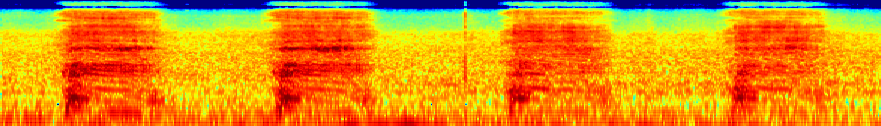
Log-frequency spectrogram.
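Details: A man snoring loudly in his sleep: four loud, rough snores at a steady pace, about eight breaths a minute, with quiet exhalations between; snoring.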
